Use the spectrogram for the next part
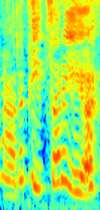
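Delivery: high, slow cartoon Italian accent; Mario-style Italian accent. Podcast host imagining the stroke patient's new voice, mock Italian accent. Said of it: "Mario Luigi on Mario Brothers, that kind of accent".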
